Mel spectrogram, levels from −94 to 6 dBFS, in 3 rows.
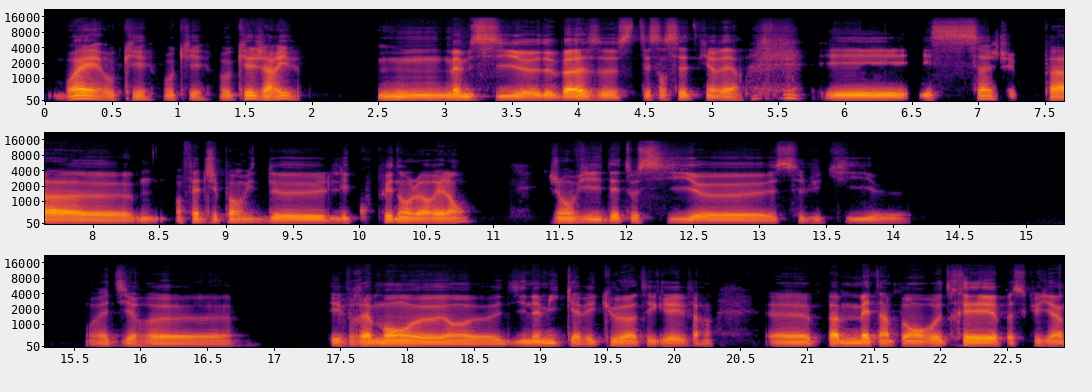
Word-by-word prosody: Ouais, 125 -5 +6
OK. 100 +3 -7 0.2
OK. 95 -1 -8 0.2
OK, 95 +7 0
j'arrive». 120 0 +2 0.6
Mmh, 90 -3 +2
même 100 +3 +4
si, 110 +2 0
heu, 90 -3 +2
de 90 - +2
base, 100 +1 +6
heu, 85 -1 -1
c'était 85 +1 -7
censé - - -4
être - - -5
qu'un - - -2
verre. 105 -1 0 0.6
Et 85 -1 +3
et - - -3
ça, 125 0 -3
j'ai 115 - -11 0.2
pas, 100 -3 +5 0.4
hem, 85 - -7
en - - -9
fait, 115 -2 -2
j'ai 105 - -6
pas 115 - -2
envie 115 +1 -5
de 90 -4 +1
les 90 +1 -7
couper 125 - -4
dans 105 -4 +1
leur 90 0 +2
élan. 135 +10 -1 0.6
J'ai 95 +1 -5
envie 105 +3 -1
d'être 100 -1 -3
aussi, 110 +1 -5
heu, 80 -2 0
celui 90 +3 -10
qui, 85 -3 -9
heu 80 0 -12 1.5
on - - -12
va 85 -1 -4
dire, 95 +2 -5
heu, 80 -1 -1 0.7
est 90 - -2
vraiment, 95 +3 +3
heu, 85 -1 +2
en, 80 0 0
heu, 75 0 -3
dynamique 85 +5 -3
avec 80 +5 -4
eux, 105 -3 +2
intégré 90 -1 -2
enfin. 80 -1 -9 0.4
Heu, 85 -1 0
pas - - +5
me 95 - -2
mettre 105 +1 +2
un - - +1
peu 95 - -4
en 90 -1 +2
retrait 105 +3 +3
parce - - -8
qu'il 100 - -8
y - - -3
a 90 - +1
un - - -1
90 Hz, 180 wpm, -22 LUFS, 85-105 Hz, 1.5 s, Ouais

